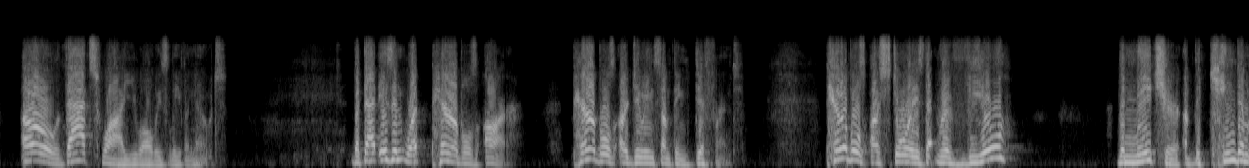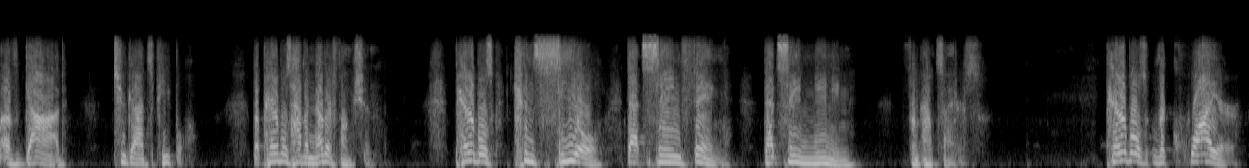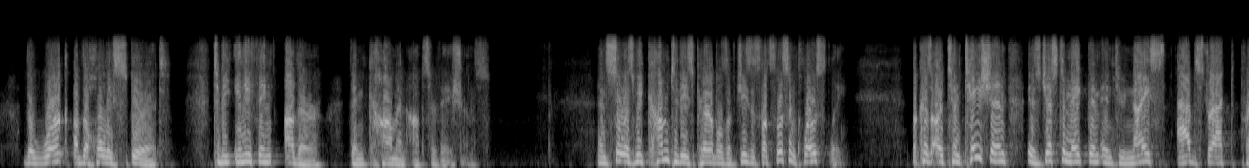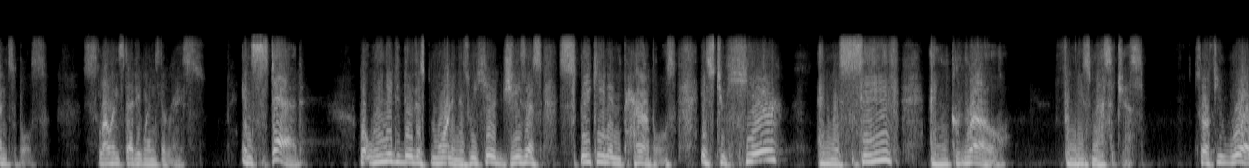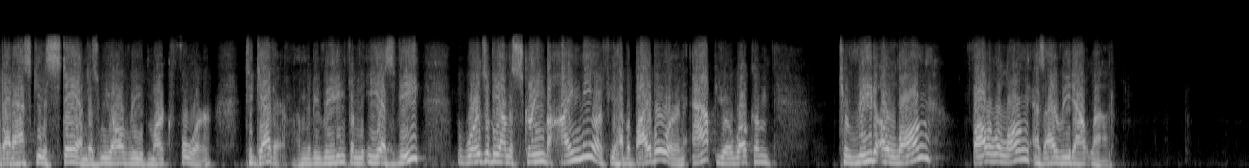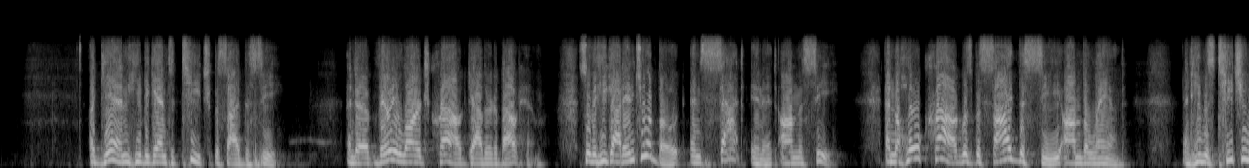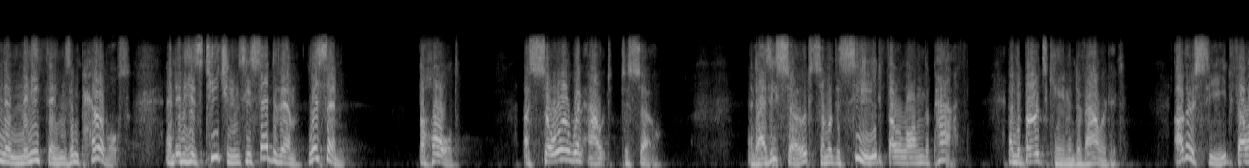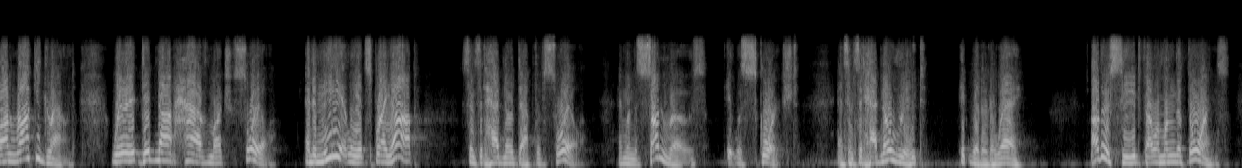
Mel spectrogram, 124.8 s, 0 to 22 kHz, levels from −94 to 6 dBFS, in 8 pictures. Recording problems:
distortion; heavy; 13% of the sound clipped
garbled, watery; badly; nothing above 7.5 kHz

